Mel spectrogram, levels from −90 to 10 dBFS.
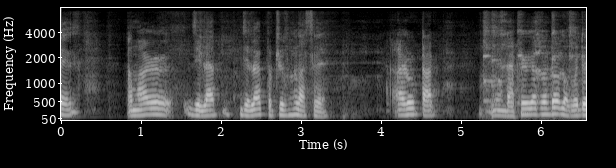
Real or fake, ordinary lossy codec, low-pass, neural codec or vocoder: fake; none; 7.2 kHz; codec, 32 kHz, 1.9 kbps, SNAC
